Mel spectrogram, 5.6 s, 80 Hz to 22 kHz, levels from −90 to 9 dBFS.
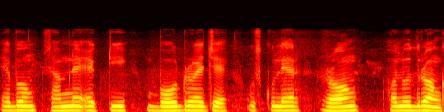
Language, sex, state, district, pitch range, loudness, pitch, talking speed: Bengali, male, Assam, Hailakandi, 145-150 Hz, -17 LUFS, 150 Hz, 95 wpm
